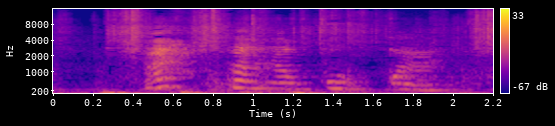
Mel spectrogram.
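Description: A child's voice speaking softly, with a couple of soft, low thuds.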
